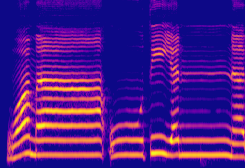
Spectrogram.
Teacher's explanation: یہاں نون مشدد ہے تو یہاں غنہ ہوگا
